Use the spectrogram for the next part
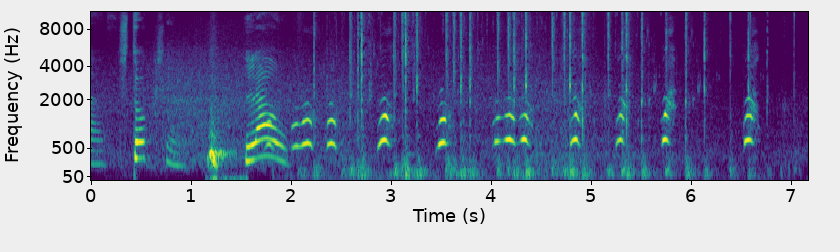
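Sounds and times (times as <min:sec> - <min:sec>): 
speech: 0:00.3 - 0:04.2
dog giving short high-pitched yips: 0:02.4 - 0:05.9.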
